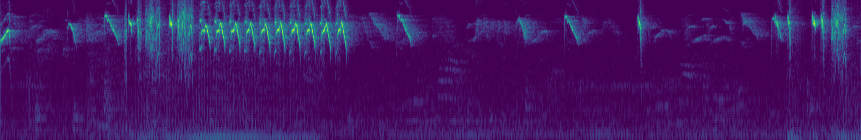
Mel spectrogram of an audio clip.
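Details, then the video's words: Crimson sunbird song used as a lure to make other sunbirds respond and sing rapid bursts: very high, sharp chips and slurred notes, then a fast, even trill of about fifteen notes, followed by scattered thin high chirps. "Burung Sogon Untuk Pancingan Dengan Nembak Dan Ngleper"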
